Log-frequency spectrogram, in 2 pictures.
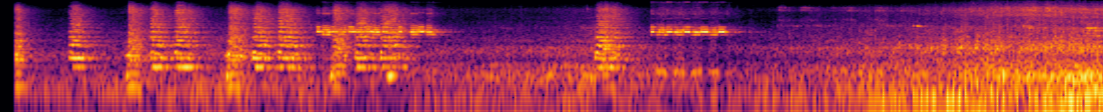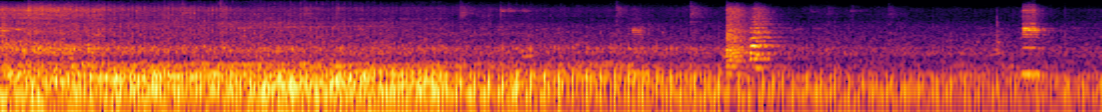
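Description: A bus horn sounded in a quick series of short toots, then again a few seconds later, as the bus nears a blind hairpin bend. The bus's diesel engine then grows louder as it climbs past, close by for several seconds, and fades, followed by one more honk.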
